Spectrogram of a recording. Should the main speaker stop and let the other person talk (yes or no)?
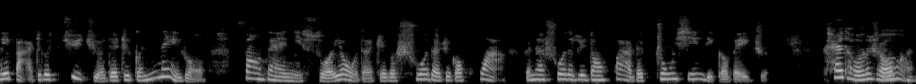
no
